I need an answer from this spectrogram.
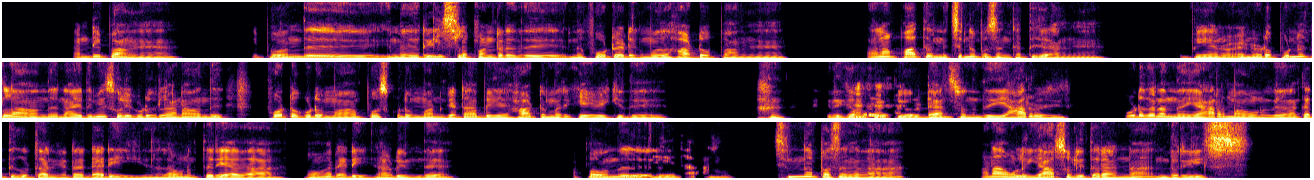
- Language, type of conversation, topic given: Tamil, podcast, சிறு கால வீடியோக்கள் முழுநீளத் திரைப்படங்களை மிஞ்சி வருகிறதா?
- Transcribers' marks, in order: chuckle; laugh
